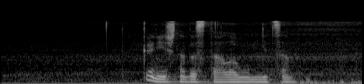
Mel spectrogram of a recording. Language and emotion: Russian, neutral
